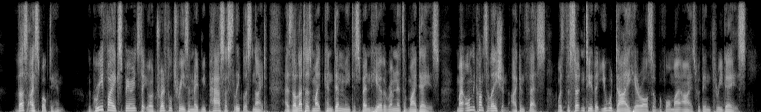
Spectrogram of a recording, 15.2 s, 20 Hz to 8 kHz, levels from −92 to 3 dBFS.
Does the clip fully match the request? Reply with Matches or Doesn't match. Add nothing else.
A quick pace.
Matches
